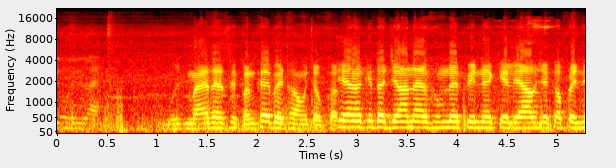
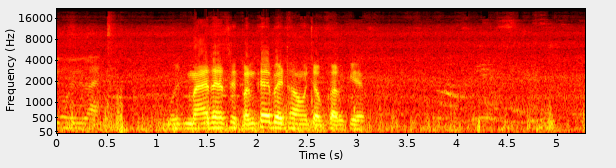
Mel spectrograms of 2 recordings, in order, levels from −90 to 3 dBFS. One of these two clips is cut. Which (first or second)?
first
